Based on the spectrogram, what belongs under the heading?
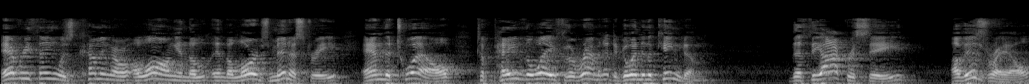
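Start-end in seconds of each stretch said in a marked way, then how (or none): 7.9-10.3 sarcastic tone, slow and drawn out. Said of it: "and I say that sarcastically".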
